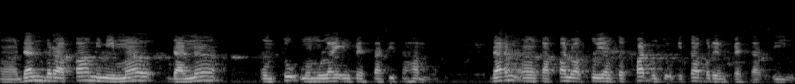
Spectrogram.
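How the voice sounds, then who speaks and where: Speaking with a Sumatran accent, a man keeps a moderate pace, his fairly high pitch showing ordinary variation. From Aceh, Indonesia. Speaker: webinar participant. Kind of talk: audience question.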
